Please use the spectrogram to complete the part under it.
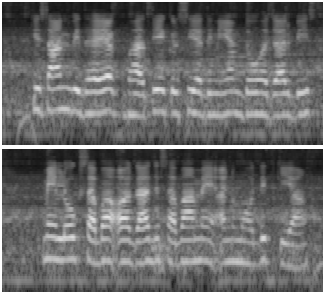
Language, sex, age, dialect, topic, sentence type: Hindi, female, 18-24, Kanauji Braj Bhasha, agriculture, statement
